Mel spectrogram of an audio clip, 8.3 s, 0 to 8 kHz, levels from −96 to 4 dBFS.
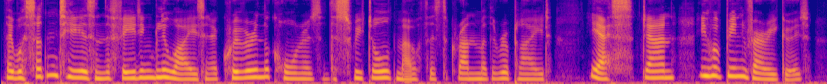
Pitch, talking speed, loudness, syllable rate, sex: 225 Hz, 225 wpm, -18 LUFS, 5.5 syllables/s, female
